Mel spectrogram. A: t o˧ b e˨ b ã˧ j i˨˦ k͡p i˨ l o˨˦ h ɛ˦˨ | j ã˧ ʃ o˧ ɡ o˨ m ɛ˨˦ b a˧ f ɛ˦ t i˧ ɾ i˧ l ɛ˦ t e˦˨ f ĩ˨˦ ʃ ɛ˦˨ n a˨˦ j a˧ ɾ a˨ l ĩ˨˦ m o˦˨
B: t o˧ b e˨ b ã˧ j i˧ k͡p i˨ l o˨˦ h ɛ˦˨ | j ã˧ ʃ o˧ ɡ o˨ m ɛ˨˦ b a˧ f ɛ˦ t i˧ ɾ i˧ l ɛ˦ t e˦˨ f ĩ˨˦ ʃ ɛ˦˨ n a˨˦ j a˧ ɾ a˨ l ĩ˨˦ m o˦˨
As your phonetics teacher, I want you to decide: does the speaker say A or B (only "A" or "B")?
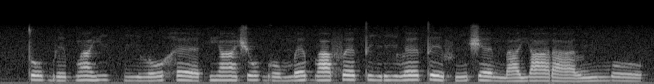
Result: B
